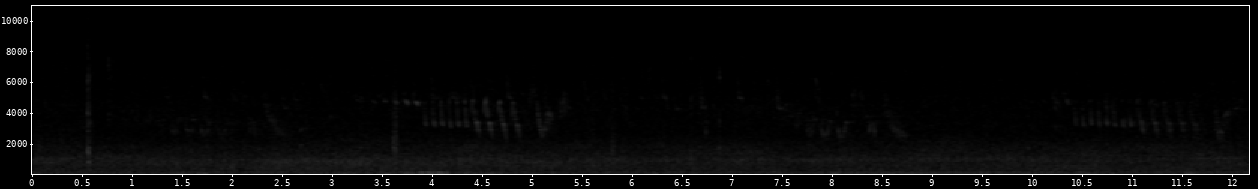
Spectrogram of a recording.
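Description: Faint small bird singing three short, rapid trilling phrases a few seconds apart, over a low steady hush.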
